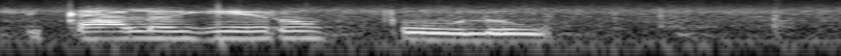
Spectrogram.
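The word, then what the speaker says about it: Kalogeropoulou: In a 1957 interview in Chicago with Norman Ross, Callas spoke of her early years and gave a lesson in pronouncing her name. Ready? Kaloyeropulu.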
